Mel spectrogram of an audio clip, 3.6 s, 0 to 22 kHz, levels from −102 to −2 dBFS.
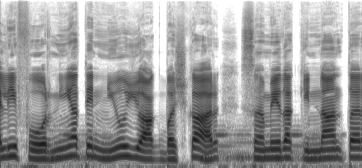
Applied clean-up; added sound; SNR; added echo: none; Organ; 19 dB; none.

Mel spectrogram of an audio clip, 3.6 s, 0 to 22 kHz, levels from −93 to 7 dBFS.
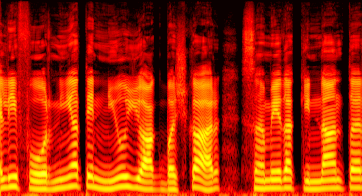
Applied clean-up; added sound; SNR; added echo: none; none; none; none.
